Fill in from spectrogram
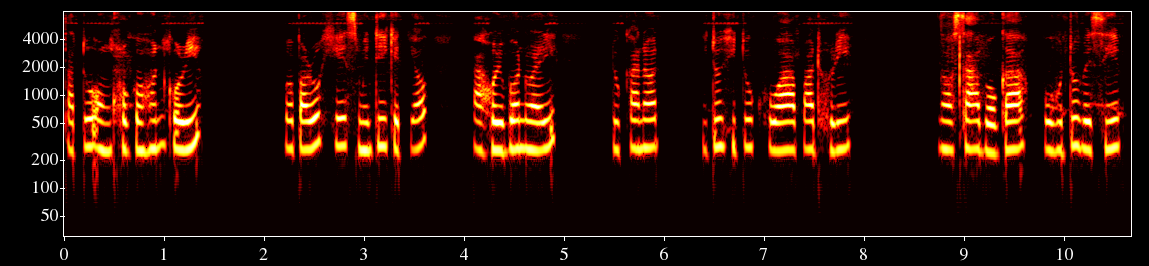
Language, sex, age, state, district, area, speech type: Assamese, female, 18-30, Assam, Biswanath, rural, spontaneous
